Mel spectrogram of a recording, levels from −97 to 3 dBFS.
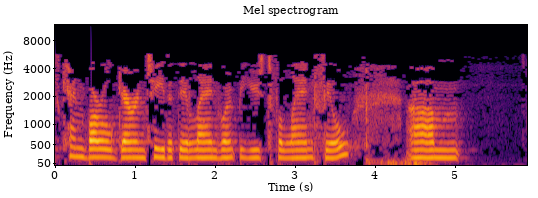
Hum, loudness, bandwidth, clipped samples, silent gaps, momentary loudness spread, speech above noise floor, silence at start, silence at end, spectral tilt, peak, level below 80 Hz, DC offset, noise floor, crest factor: none; -18 LUFS; 6 kHz; under 0.1%; none; 13 LU; 42 dB; 0 s; 0.85 s; -8 dB/octave; 0 dBFS; -42 dBFS; under 0.1%; -60 dBFS; 18 dB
